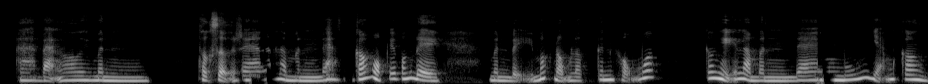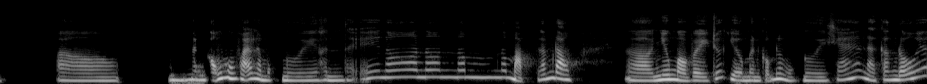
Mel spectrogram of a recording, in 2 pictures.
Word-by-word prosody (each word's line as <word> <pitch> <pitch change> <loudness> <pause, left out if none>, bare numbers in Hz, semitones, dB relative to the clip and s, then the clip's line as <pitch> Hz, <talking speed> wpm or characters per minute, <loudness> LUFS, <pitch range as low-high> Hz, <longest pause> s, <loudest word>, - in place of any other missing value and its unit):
À, 185 -1 -4
bạn 170 - -3
ơi, 190 +1 0
mình 170 -3 +1 0.6
thực - - -3
sự - - 0
ra 200 +2 -4
đó 205 +2 -9
là 235 - +1
mình 170 -2 +1
đang 225 +5 0 0.2
có 245 +2 +5
một 290 -3 +4
cái 260 - -2
vấn 265 +2 +3
đề, 180 -8 +2 0.5
mình 175 -3 -1
bị 155 - -7
mất 245 +7 +1
động 215 - -1
lực 170 -1 -6
kinh 215 -1 +3
khủng 235 +4 -4
á. 320 - +2 0.5
Có 285 - 0
nghĩa 260 -2 +5
là 250 -5 +4
mình 165 -1 0
đang 195 +2 -2 0.2
muốn 225 +9 +2
giảm 240 -1 -2
cân, 225 -5 +2 0.5
ờ 185 - -7 1.0
ừm, 195 +1 +2
mình 205 -2 +3
cũng 265 +8 +4
không 275 -3 +6
phải 255 0 +3
là 255 - +5
một 190 -3 +2
người 180 0 -1
hình 185 -1 0
thể 250 +11 -7
nó 335 +2 -4
nó 335 0 -4
nó 330 0 -6 0.3
nó 320 - -5
mập 250 -5 +3
lắm 240 +6 +2
đâu, 260 -5 +5 0.6
ờ, 180 -1 0
nhưng 225 +3 +8
mà 185 -4 +5
vì 175 0 -2
trước 285 - -7
giờ 210 -6 +1
mình 175 -1 0
cũng 225 - -3
là 255 - +6
một 190 -7 -1
người 175 -1 -3
khá 210 - -6 0.2
là 255 -8 +1
cân 205 +3 +1
đối 250 +10 +2
á 390 - -6
205 Hz, 215 wpm, -26 LUFS, 180-255 Hz, 1.0 s, nhưng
